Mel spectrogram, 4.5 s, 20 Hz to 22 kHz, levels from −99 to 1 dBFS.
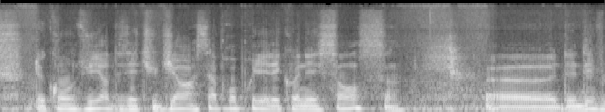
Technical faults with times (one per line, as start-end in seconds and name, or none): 0.00-4.54 gain pumping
